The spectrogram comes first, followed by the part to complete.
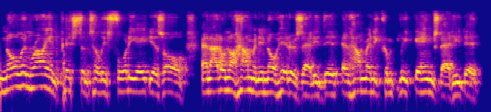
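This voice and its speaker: The voice carries a New York accent and moves at a fairly quick pace with hardly any pauses. Loudness stays very even, and pitch varies in an ordinary way. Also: man, fairly high pitch for a man. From New York City, Queens. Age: 60s. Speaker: actor and bodybuilder. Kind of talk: interview. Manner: animated.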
